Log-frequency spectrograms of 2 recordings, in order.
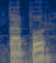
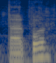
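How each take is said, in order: Both takes have the same delivery.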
